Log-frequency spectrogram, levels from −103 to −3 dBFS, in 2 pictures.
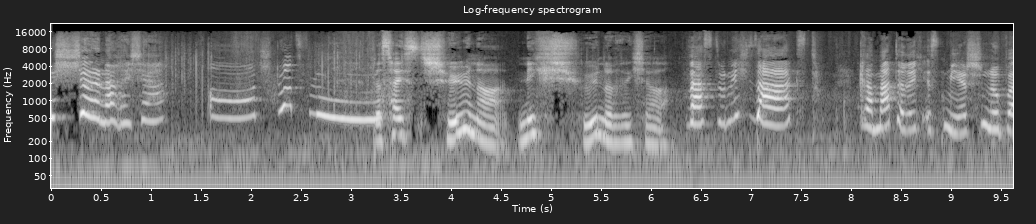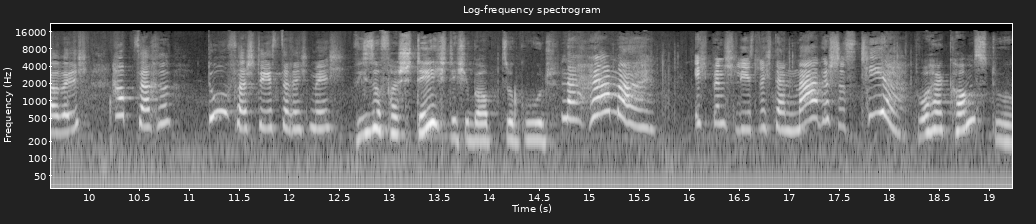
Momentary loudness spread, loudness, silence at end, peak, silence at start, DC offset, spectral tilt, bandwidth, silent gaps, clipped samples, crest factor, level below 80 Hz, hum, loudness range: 12 LU; -19 LUFS; 0 s; -2 dBFS; 0 s; 0.8%; -1.5 dB/octave; 16.5 kHz; none; under 0.1%; 18 dB; -52 dBFS; none; 3 LU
